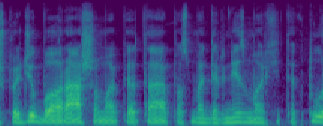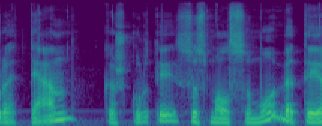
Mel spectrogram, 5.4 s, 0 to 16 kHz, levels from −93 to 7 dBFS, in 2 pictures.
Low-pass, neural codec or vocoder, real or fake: 14.4 kHz; none; real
